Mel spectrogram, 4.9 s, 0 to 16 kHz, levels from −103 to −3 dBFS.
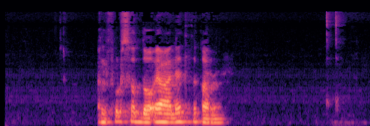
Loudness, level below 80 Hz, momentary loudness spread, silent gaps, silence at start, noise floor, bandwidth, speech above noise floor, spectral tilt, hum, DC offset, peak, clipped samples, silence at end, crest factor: -24 LUFS; -66 dBFS; 13 LU; none; 1.3 s; -73 dBFS; 11.5 kHz; 50 dB; -7 dB/octave; none; under 0.1%; -8 dBFS; under 0.1%; 1.95 s; 20 dB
